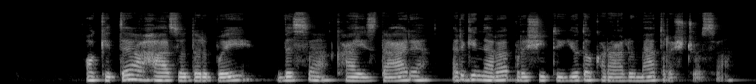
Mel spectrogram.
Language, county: Lithuanian, Vilnius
